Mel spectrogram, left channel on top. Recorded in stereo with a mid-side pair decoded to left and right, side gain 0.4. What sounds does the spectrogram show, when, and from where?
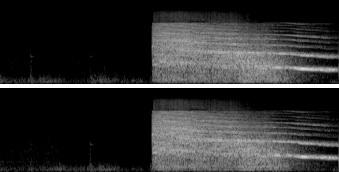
1.5 s a scream: 35° right, 0.9 m; by 3.3 s 55° left, 1.2 m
